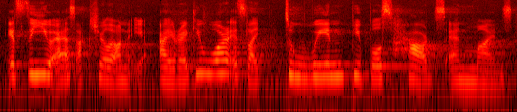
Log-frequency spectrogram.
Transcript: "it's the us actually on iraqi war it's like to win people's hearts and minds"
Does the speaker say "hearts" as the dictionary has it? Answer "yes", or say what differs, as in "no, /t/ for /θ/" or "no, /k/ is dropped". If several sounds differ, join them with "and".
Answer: yes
